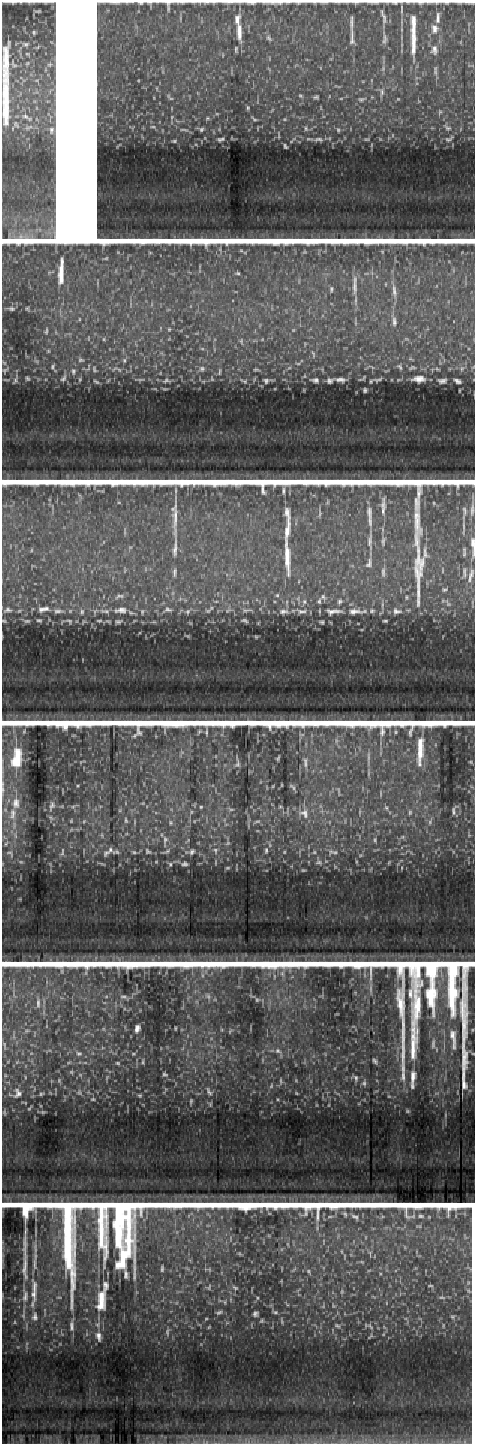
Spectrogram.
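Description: A truck engine running steadily, with a steady whine over a low hum. A cluster of loud knocks comes a little over twenty seconds in.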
